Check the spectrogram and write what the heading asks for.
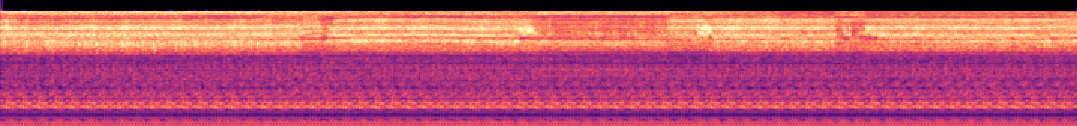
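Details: Aerosol compressor nebulizer running: a steady motor hum with a fast rhythmic buzz and a constant airy hiss, recorded as long-play white noise.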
